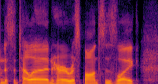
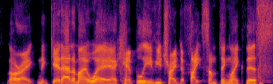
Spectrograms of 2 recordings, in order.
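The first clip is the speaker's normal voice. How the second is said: mock arrogant dismissive tone, careless dub-style voice; 3 semitones higher than usual. Comparing dubs, the speaker imitates a character's english voice acting: mock-arrogant, dismissive. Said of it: "where she's a little arrogant, doesn't really care".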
